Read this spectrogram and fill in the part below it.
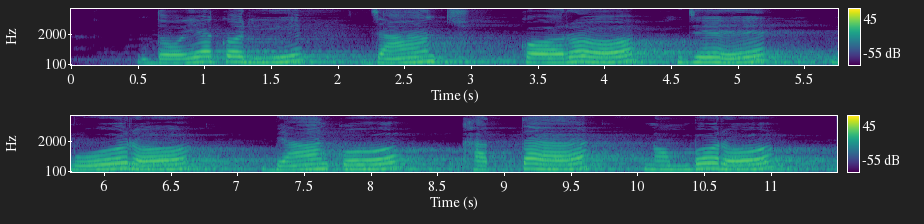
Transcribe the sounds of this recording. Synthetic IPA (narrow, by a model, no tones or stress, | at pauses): d̪ɔjakɔɾi | d͡ʒat͡ʃkɔɾɔ | d͡ʒe | moɾɔ | bjaŋkɔ | kʰat̪a | nɔmbɔɾɔ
